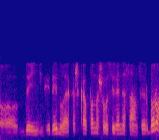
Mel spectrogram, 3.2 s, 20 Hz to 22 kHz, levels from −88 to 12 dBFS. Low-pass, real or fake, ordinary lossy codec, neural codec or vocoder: 3.6 kHz; real; MP3, 32 kbps; none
